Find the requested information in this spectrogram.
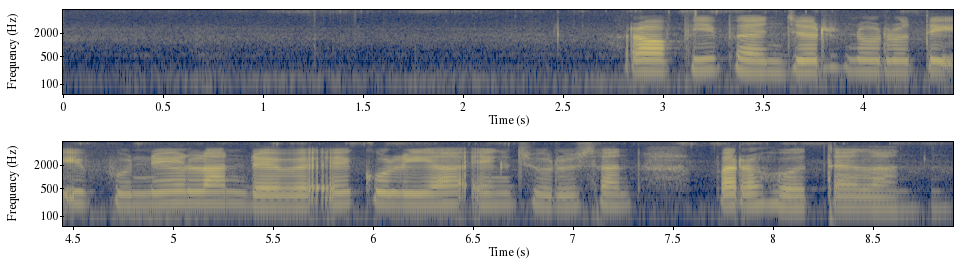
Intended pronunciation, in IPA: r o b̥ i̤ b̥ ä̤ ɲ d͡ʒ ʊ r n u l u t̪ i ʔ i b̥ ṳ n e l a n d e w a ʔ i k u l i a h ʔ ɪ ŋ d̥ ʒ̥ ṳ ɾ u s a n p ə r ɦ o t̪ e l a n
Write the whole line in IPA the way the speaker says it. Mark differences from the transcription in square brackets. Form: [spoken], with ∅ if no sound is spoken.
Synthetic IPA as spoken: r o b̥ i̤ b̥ ä̤ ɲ d͡ʒ ʊ r n u [ɾ] u t̪ i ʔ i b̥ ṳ n e l a n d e w [e] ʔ [e] k u l i a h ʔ ɪ ŋ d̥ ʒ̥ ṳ ɾ u s a n p ə r ɦ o t̪ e l a n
